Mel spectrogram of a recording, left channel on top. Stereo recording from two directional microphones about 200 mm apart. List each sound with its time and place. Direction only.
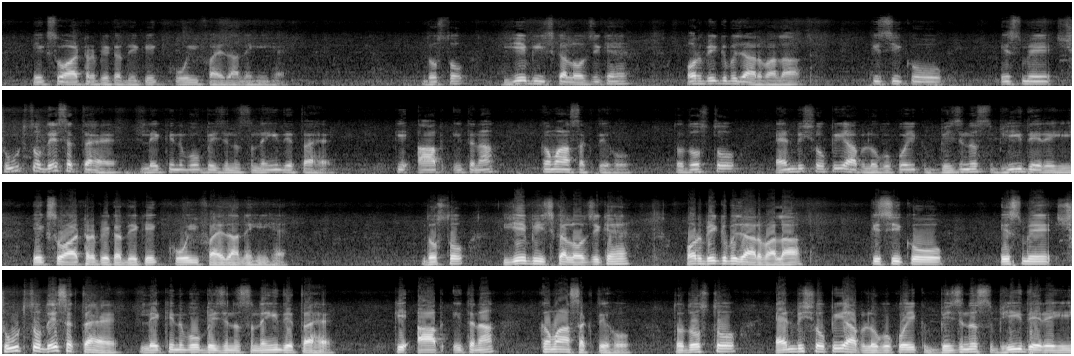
0.3 s speech: 35° right (ahead or behind)
4.3 s speech: 35° right (ahead or behind)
